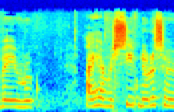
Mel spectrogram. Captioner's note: speaking French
